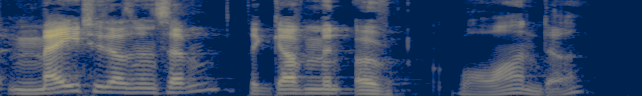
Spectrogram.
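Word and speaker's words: Rwanda: 2007 the government of Randa I think you not meant to pronounce the r too hard so I'm just kind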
